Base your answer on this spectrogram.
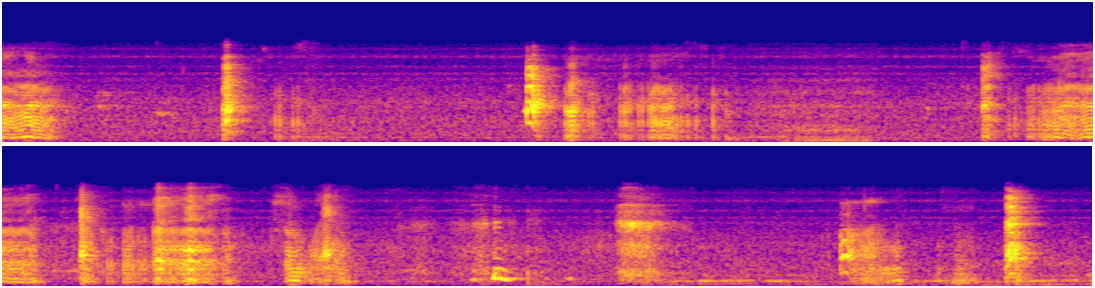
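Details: A 'speaking' Lhasa Apso makes a long run of growling grumbles mixed with short barks and yips, coming in quick irregular bursts with brief gaps, like an ongoing vocal conversation.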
